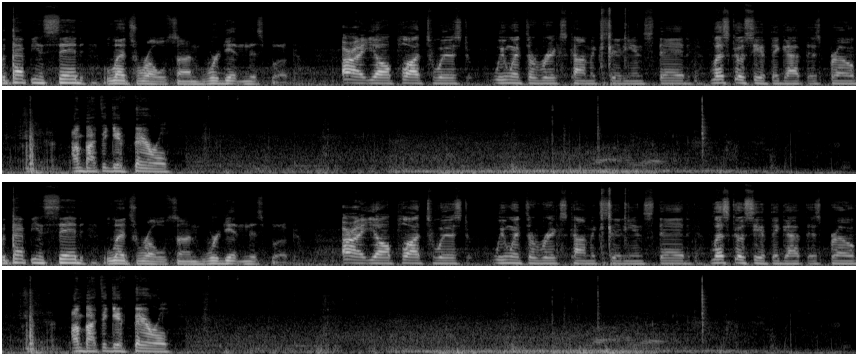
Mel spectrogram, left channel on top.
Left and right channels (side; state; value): both; normal; correlation 0.75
